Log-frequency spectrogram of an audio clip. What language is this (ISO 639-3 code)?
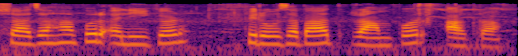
urd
